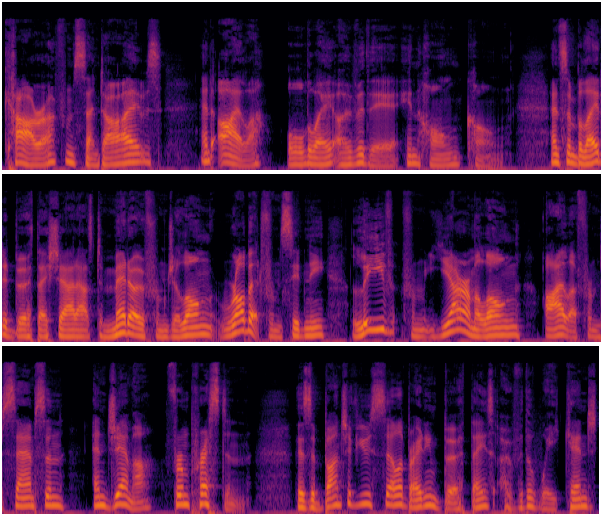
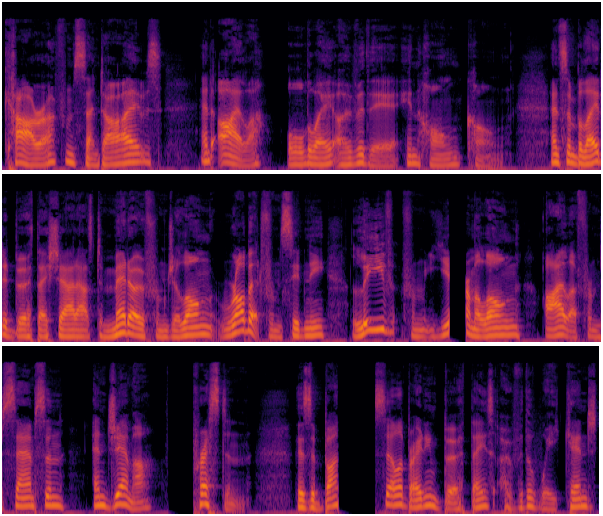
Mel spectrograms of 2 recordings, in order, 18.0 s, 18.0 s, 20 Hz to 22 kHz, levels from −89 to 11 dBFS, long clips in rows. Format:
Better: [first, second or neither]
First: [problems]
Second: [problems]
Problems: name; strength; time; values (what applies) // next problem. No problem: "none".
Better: first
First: none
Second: audio cutting out; at 10 s, at 14 s and at 15 s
